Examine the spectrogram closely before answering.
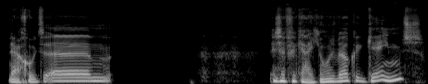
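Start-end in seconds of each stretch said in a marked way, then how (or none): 0.1-1.1 while sipping a drink. Real, not acted. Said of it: "Even een slokje water".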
